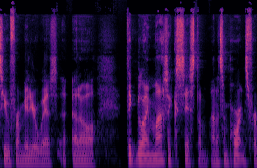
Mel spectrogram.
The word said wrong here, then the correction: glymphatic: Can you explain, firstly, am I pronouncing that right? And secondly, what the hell it is and how it works? – Yeah, you're talking about the glymphatic system.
